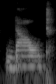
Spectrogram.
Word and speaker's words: doubt: Letter B, when letter B just comes before T, that case B is the silent. Like doubt, DOUBT, doubt, date, DEBT, date, B is silent.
